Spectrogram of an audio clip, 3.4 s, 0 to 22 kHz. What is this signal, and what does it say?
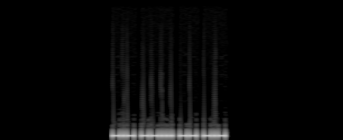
Morse code, heard as a keyed tone, about 50 wpm, 700 Hz. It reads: K7MK
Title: NA SOTA Activator Callsigns 50wpm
